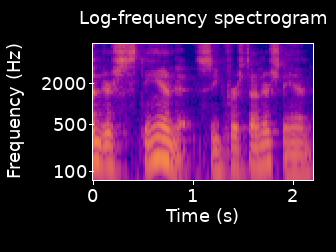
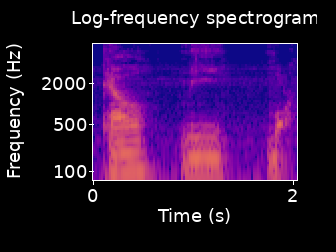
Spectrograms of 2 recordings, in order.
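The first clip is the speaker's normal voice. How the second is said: slow soft delivery; 6 semitones lower, 6 dB quieter, much slower than usual. Shown as a demonstration. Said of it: "those three words are".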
